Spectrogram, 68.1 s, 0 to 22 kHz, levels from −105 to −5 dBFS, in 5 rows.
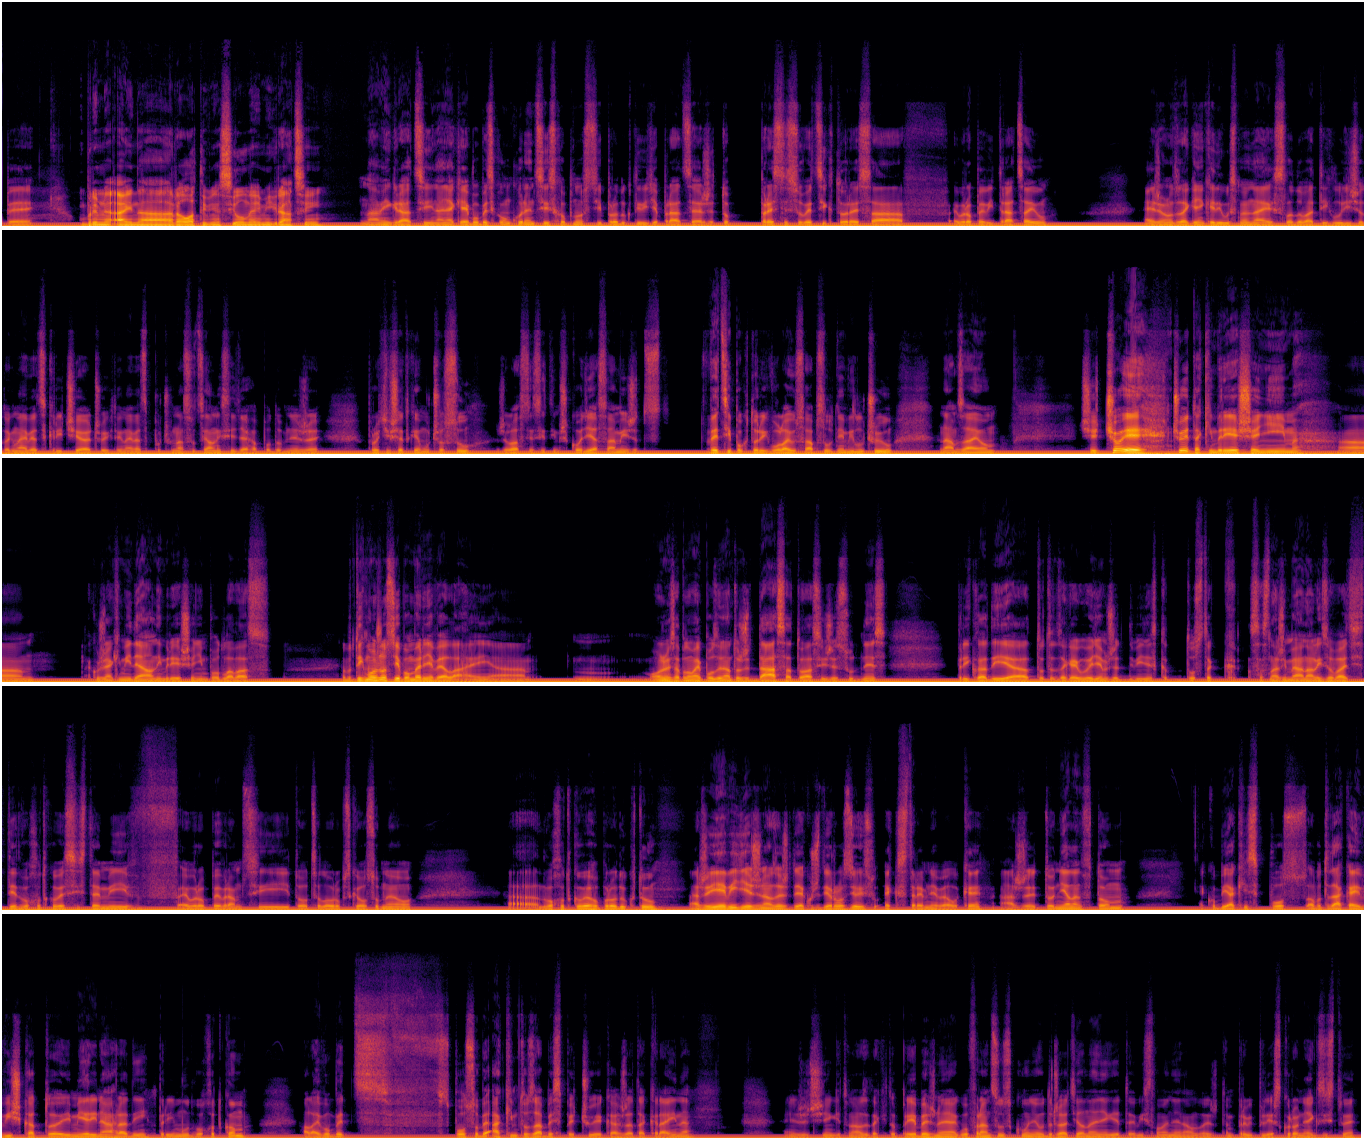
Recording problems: electrical hum; noticeable; throughout; 50 Hz, 20 dB below the speech

